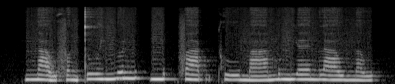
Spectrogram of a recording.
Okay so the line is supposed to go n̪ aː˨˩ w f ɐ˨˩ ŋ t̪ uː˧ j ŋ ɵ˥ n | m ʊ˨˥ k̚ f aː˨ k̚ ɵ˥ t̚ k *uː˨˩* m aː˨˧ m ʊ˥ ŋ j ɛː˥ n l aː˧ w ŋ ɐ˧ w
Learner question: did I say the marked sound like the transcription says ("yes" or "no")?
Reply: no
